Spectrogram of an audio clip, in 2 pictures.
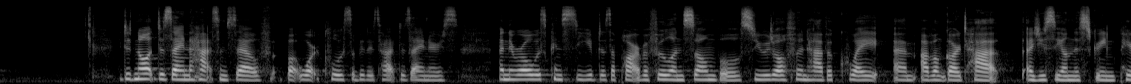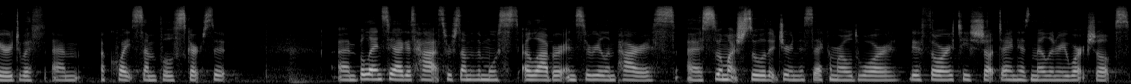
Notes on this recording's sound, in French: enregistrée le 12 avril 2018 dans le cadre du colloque "Ce qu'exposer veut dire"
